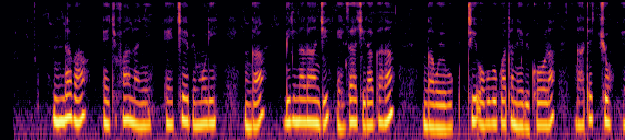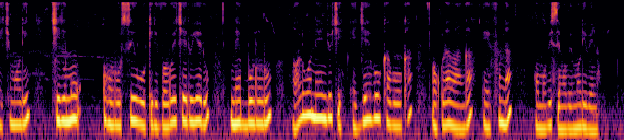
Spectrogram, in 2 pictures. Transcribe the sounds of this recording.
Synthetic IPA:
ndaβa | e̞cifaːnaɲi | e̞ce̞ːβimuli | ŋɡa | βiɾinalaːɲɟiezaciɾaɡala | ŋɡaβwe̞βutʰio̞βuβukwaːtane̞βikʰo̞la | ŋɡaːte̞co̞ | e̞cimuli | ciɾimu | olusiwukiɾivo̞lwe̞ːce̞ɾuje̞ɾune̞bːululu | awaliwo̞ne̞ːɲɟucie̞ɟe̞ːβukaβuːkao̞kulaβaːŋɡae̞funa | o̞muβisimuβimuliβino̞

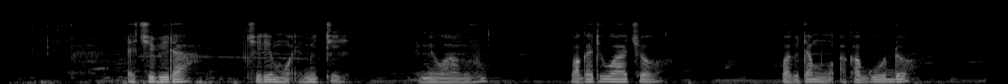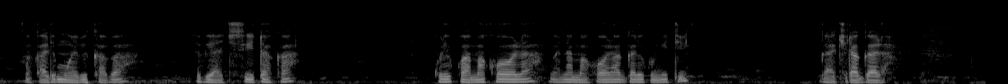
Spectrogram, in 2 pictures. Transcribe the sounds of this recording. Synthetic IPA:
e̞ciβiɾacilimuʔe̞miti | e̞miwaːɱvu | waɡatiwaːco̞ | waβitamuʔakaɡuːdo̞ | ŋɡakalimue̞βikaβa | e̞βjaci̥sitaka | kulikwaːmakʰo̞ːlaŋɡanaːmako̞ːlaɡalikumiti | ɡaciɾaɡala

